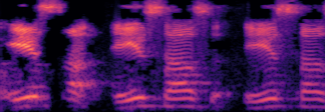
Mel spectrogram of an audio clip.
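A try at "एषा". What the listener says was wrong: আমি শুনছি এষাহ, এষা এরকম করো, এষা।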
